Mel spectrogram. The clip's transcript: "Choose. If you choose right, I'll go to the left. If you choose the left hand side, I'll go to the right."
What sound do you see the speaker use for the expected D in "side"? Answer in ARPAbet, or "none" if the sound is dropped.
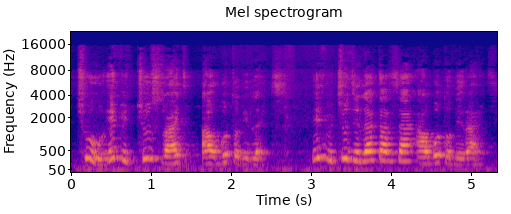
none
